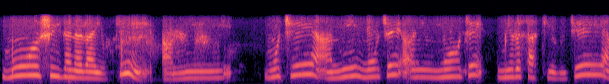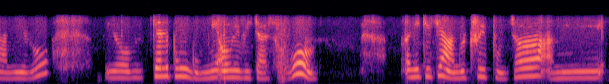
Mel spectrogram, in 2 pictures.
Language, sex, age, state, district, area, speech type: Nepali, female, 18-30, West Bengal, Kalimpong, rural, conversation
